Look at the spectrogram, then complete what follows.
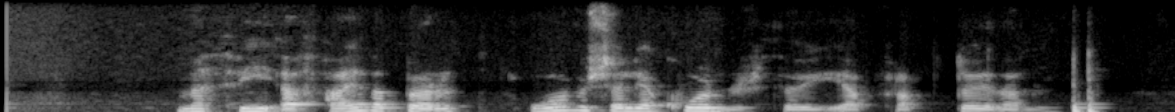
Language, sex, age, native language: Icelandic, female, 50-59, Icelandic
